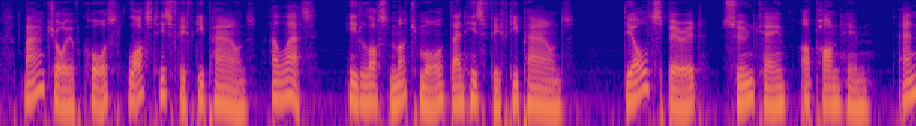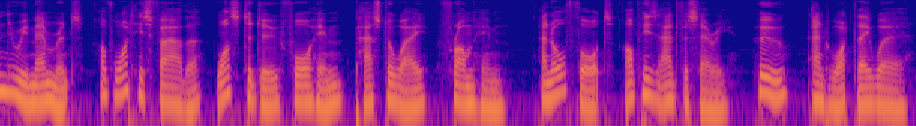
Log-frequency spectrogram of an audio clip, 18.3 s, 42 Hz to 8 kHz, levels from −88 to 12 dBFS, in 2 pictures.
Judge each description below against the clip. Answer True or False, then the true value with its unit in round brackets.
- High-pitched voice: False (115 Hz)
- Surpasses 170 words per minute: False (165 wpm)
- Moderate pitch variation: True (4.1 semitones)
